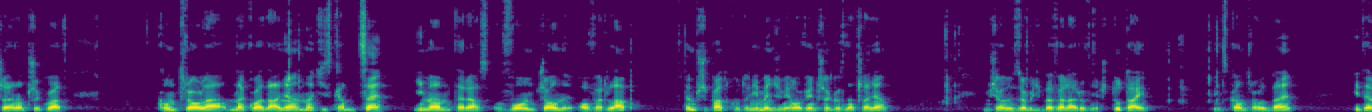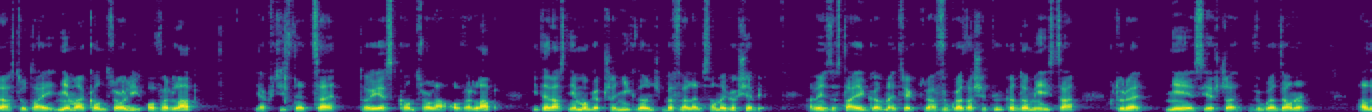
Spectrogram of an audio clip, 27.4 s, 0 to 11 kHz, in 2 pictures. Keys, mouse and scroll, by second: 2.7 c, 8.4 c, 9.3 Escape, 10.8 shift+right click, 11.9 ctrl+shift+b, 16.4 c.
